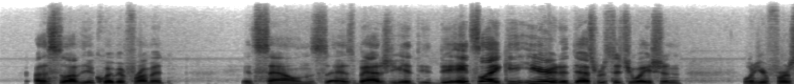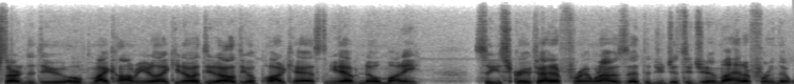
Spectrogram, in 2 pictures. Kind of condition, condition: setting, inside a vehicle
